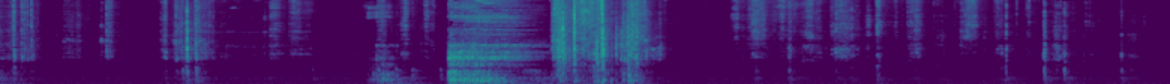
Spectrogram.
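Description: Stiff cardboard Fleer baseball cards handled and slid against one another, with a louder scraping rustle about three to four seconds in and a few light clicks of card edges after it.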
